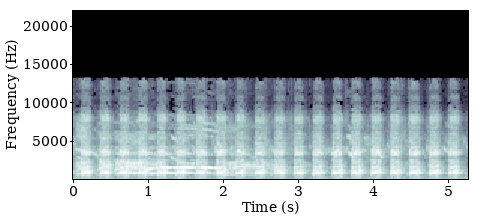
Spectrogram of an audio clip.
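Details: Ayam ketawa (laughing chicken) rooster crowing: a long, even run of about twenty rapid, nasal, chuckling syllables, close to four per second, like steady laughter with no break.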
